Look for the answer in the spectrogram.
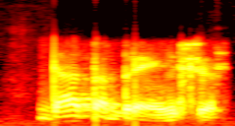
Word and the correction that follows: data breach: Guarda, breach, per carità del cielo, perché c'è un ascoltatore che ci sta tormentando da giorni, sgridando perché pronunciamo male. Data breach.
